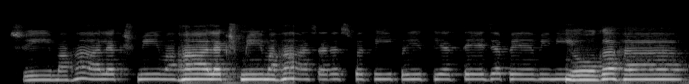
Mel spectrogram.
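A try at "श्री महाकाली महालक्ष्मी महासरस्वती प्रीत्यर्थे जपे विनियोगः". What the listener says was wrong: I think Mahakali you forgot. You said Mahalakshmi twice, but that's okay.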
